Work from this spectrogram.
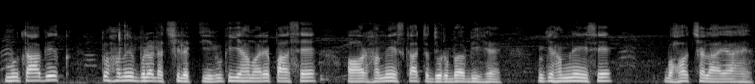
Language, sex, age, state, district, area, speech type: Urdu, male, 18-30, Uttar Pradesh, Lucknow, urban, spontaneous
